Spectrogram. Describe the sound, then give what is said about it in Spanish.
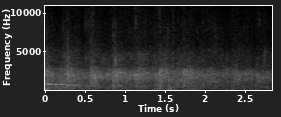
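An audience applauds steadily at an awards ceremony, after Cuatro Picas is announced as winner of the sports category: a dense wash of many hands clapping at an even loudness throughout the few seconds, with no voices speaking over it. “Un fuerte aplauso.”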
